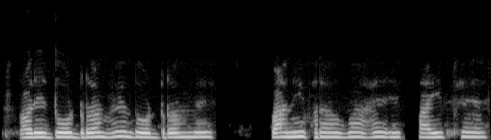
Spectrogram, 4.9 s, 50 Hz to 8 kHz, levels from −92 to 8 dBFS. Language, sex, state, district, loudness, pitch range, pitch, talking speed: Hindi, female, Uttar Pradesh, Deoria, -17 LUFS, 240-250 Hz, 245 Hz, 185 wpm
